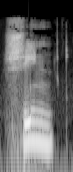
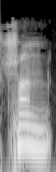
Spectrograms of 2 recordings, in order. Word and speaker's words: Sean: Hemos dedicado estas dos partes del programa a un gran actor fallecido hace poco, Sean o Son, como quieran pronunciarlo, Connery.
